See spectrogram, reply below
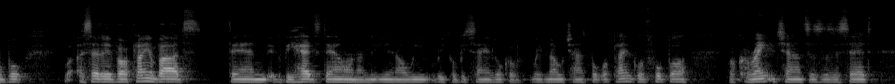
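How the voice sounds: A man speaks at a fairly quick pace, his medium pitch carrying a slightly mellow tone.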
